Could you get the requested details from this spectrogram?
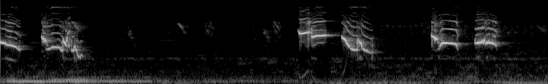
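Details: Oriental magpie-robin song for contest preparation: short ringing whistles with buzzy harmonics, in pairs, first faint then loud, with quiet gaps and a light low hum underneath.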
